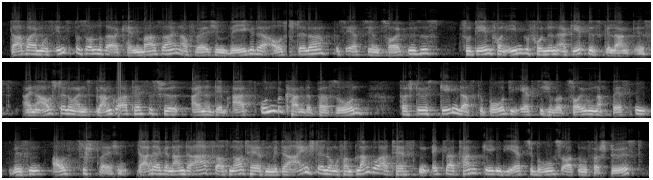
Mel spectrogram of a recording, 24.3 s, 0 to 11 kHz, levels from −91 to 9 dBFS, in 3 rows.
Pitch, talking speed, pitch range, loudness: 155 Hz, 145 wpm, 135-185 Hz, -19 LUFS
